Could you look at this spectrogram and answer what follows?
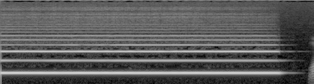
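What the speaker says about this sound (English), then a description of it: "Here's what C sounds like." A flute sustains a single C note, a pure steady tone held for nearly three seconds before cutting off, followed by a brief soft sound.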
